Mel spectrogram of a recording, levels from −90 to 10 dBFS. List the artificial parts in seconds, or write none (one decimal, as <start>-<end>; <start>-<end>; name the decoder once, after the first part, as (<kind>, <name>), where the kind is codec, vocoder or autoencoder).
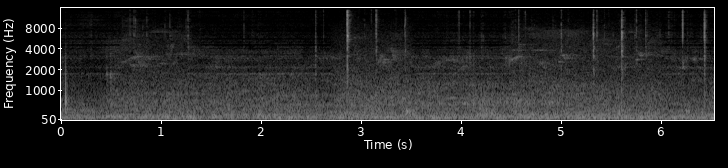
0.0-0.6 (codec, SNAC); 1.3-2.7; 3.5-4.5; 6.0-6.5

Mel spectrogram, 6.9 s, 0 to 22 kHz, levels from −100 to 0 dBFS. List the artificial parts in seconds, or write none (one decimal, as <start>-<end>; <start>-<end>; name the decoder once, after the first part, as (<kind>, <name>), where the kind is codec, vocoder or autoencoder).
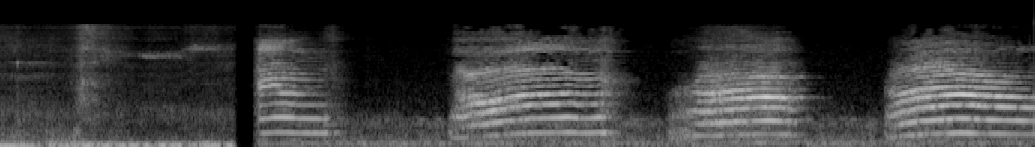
0.0-2.7 (codec, SNAC); 4.6-5.4

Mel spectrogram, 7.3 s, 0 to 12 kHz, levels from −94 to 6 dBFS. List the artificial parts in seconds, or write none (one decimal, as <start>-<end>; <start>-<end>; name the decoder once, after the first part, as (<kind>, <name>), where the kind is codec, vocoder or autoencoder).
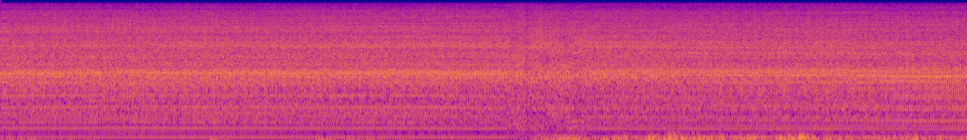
3.8-4.4 (codec, SNAC)

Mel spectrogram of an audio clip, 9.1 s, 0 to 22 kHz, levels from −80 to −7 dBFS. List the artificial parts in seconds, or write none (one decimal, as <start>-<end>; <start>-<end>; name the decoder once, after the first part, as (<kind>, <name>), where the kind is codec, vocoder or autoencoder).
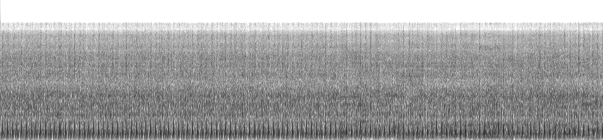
5.1-7.9 (codec, SNAC); 8.3-9.1

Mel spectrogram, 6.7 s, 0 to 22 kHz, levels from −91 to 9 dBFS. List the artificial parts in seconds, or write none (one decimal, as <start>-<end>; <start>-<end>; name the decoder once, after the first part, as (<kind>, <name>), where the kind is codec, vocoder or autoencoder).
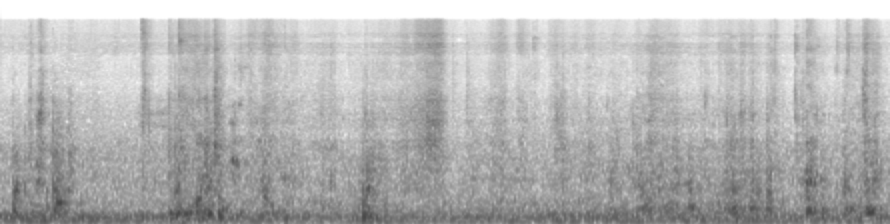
2.3-3.5 (codec, SNAC); 5.0-5.8

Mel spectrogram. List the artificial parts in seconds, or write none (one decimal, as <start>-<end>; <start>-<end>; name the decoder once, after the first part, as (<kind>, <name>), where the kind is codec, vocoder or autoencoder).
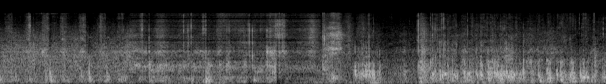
1.3-3.2 (codec, SNAC)

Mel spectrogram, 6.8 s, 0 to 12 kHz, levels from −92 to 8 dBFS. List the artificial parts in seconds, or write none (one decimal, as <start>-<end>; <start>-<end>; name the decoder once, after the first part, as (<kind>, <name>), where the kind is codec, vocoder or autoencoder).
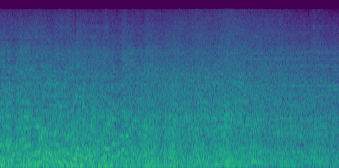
0.0-1.7 (codec, SNAC); 2.1-2.7

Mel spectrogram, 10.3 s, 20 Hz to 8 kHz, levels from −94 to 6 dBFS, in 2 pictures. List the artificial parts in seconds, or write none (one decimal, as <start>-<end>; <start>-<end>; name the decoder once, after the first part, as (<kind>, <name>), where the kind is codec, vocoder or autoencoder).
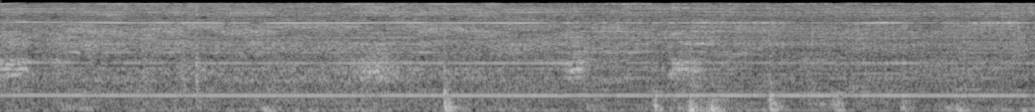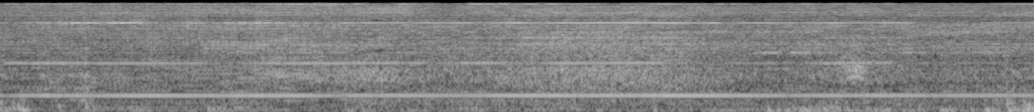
2.8-6.9 (codec, SNAC)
